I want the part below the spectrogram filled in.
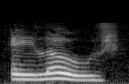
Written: eloge

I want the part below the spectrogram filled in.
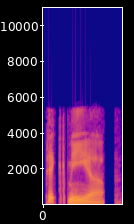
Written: pick-me-up

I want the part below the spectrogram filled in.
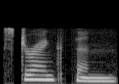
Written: strengthen

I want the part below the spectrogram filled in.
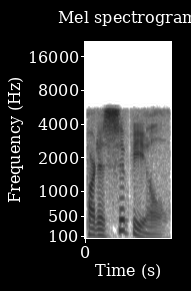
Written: participial

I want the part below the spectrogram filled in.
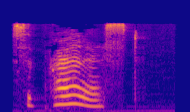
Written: sopranist

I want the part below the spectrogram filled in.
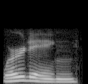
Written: wording

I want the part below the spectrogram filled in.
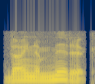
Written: dynamitic

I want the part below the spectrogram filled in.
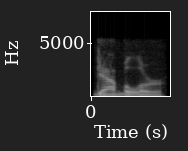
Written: gabbler

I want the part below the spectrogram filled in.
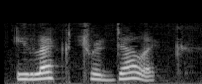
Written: electrodelic

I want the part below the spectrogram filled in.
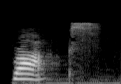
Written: rocks

